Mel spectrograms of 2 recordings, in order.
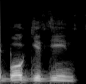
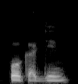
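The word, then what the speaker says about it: Бог един: In Slavonic or Russian, you would say Bog Yedin. That means God is one. Bog Mm. Yedin. Bog Adin.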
